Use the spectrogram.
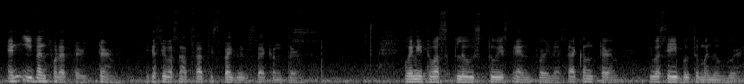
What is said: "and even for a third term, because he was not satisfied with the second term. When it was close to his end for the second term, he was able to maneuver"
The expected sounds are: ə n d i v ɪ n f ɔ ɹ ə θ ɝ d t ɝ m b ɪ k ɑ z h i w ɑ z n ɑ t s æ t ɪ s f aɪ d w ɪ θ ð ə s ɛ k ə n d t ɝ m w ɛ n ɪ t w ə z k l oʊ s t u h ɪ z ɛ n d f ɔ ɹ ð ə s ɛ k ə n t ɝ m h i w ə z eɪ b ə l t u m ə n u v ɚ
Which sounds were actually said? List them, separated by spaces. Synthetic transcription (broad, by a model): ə n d i v ɪ n f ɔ ɹ ə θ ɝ d t ɝ m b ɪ k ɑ s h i w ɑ s n ɑ t s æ t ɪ s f aɪ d w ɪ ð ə s ɛ k ə n d t ɝ m w ɛ n ɪ t w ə s k l oʊ s t u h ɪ s ɛ n d f ɔ ɹ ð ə s ɛ k ə n t ɝ m h i w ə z eɪ b ə l t u m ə n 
